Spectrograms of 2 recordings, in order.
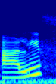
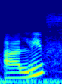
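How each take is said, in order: First: The vowel is held short, one beat. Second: The same.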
